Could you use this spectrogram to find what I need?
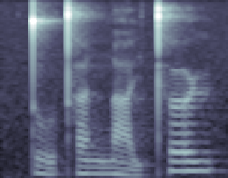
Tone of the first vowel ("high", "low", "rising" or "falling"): low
